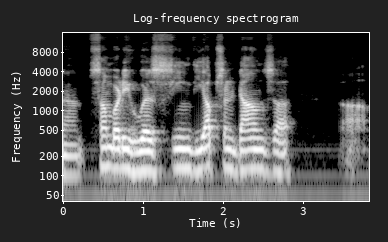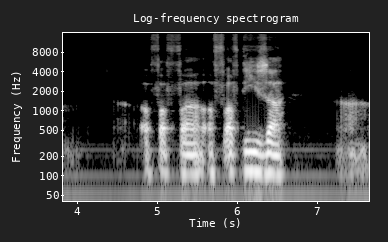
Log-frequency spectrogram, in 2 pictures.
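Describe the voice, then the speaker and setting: A mid-range male voice belongs to a Pakistani online business coach teaching in English, his second language, in a talking-head video from a small home office. He comes across as earnest and measured, hand-gesturing, with many hesitant "uh" fillers and restarts. Audio comes from a stand mic right in front of him, webcam-framed.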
